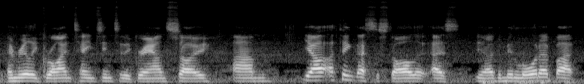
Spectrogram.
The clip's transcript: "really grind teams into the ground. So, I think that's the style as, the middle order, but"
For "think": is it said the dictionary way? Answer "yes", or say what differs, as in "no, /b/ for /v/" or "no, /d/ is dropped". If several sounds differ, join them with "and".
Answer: yes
